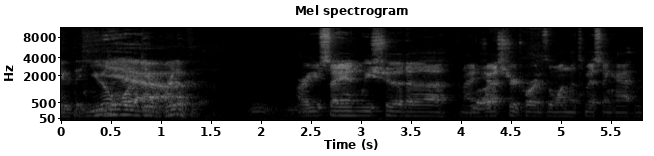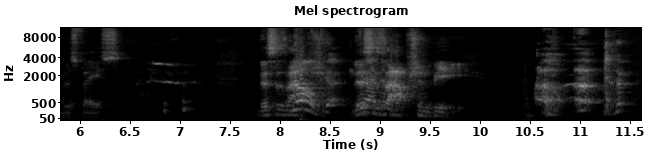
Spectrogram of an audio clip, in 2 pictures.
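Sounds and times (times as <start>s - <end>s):
speech: 0.0s - 7.1s, 7.8s - 11.5s
narrator imitating a rough hacking cough: 10.5s - 11.5s.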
